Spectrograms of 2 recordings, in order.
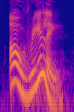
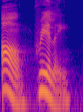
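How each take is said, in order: First: High, rise-then-fall surprised reaction. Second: Bored. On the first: Teacher showing learners how pitch conveys meaning, surprised. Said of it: "allows you to show surprise". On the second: Teacher showing learners how pitch conveys meaning, bored. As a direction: sound thoroughly uninterested. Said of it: "or boredom". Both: Shown as a demonstration.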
